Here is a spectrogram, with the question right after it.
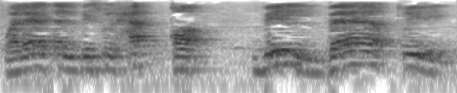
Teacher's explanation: الباء مرققة بعدها الطاء رغم أنها مكسورة مفخمة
